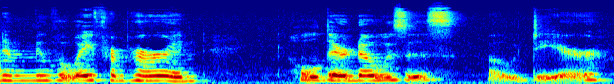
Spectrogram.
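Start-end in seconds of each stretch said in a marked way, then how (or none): 3.7-4.5 whisper. Acted.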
